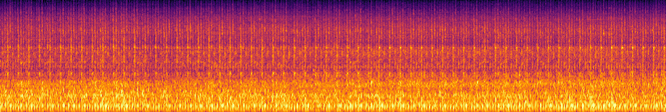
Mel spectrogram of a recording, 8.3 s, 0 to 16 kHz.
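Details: David Brown diesel tractor, just started after sitting 10 years on low battery, oil pressure present: rough idle with steady fast tapping about four a second over the clatter; ticking top end, cause suspected, not confirmed.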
